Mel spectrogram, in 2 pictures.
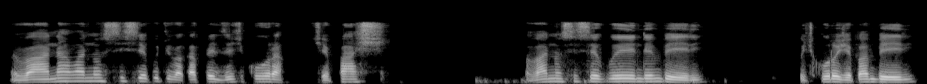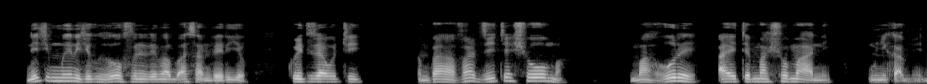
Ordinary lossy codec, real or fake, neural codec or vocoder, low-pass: AAC, 48 kbps; real; none; 7.2 kHz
